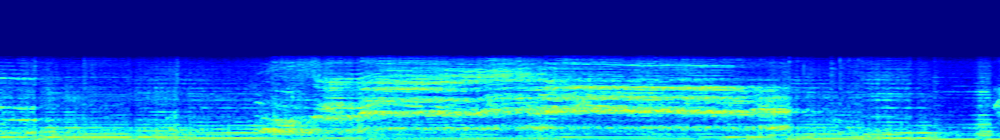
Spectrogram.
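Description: Young children's choir singing together over a musical accompaniment with steady low sustained notes. The voices come in stronger about three seconds in and drop back near the end.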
